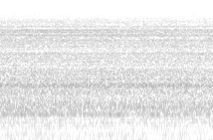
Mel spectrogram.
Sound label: steam Loop; eggomatic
